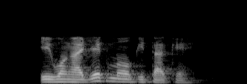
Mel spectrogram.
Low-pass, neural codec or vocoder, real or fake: 3.6 kHz; none; real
